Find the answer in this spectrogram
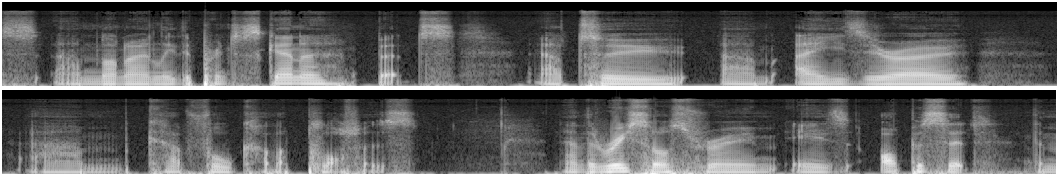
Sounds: Speech

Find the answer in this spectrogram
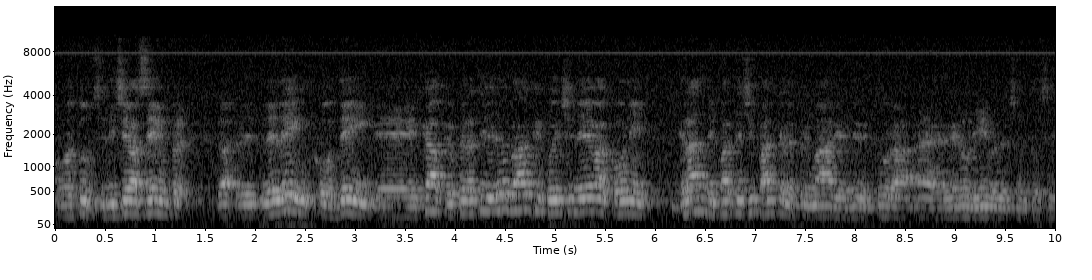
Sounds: Speech

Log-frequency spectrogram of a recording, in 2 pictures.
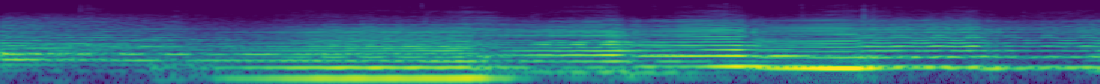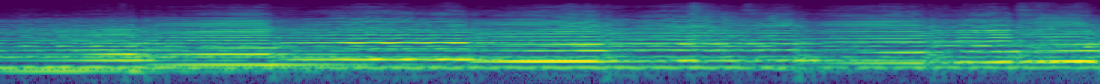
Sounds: Cello, Bowed string instrument, Double bass, playing cello

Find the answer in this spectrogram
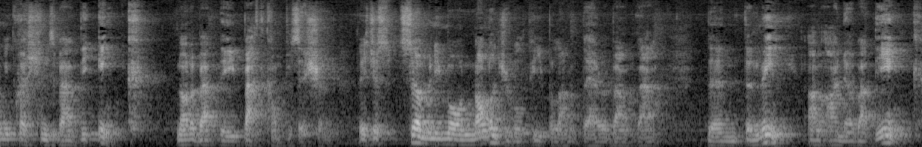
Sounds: Speech, inside a small room

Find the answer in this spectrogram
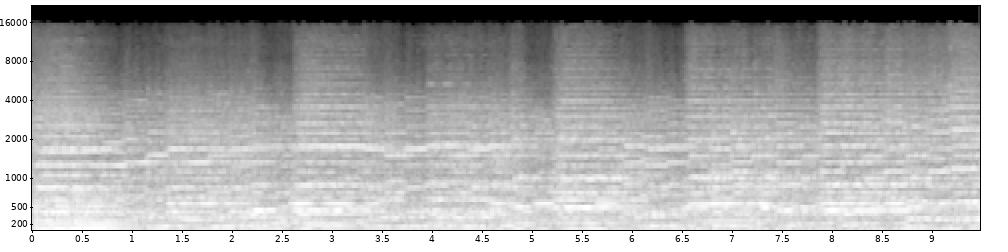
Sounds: Music

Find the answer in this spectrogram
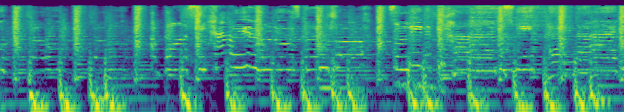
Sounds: Music

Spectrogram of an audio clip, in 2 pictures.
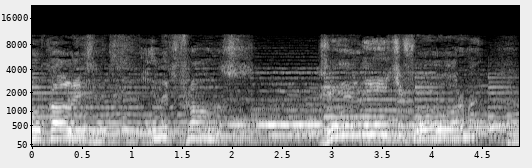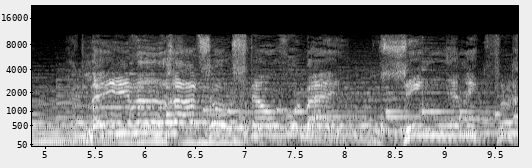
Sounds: Music

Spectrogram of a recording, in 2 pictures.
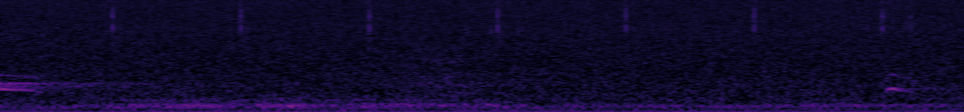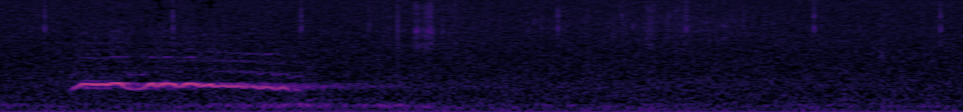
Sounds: owl hooting

